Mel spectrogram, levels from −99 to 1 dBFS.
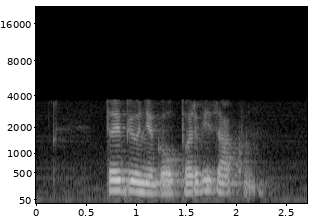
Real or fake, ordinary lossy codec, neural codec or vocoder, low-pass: real; none; none; 3.6 kHz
